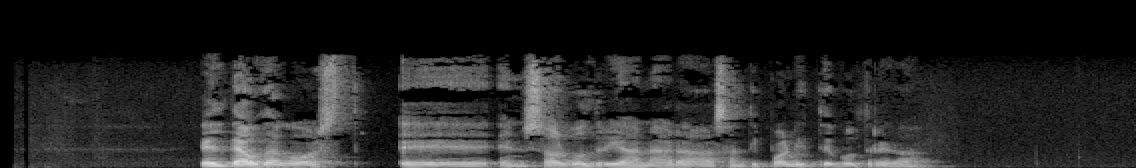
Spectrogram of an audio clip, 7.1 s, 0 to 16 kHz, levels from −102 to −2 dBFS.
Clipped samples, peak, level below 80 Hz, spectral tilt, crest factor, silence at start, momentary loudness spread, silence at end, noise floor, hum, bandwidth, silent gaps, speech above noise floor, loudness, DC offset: under 0.1%; -8 dBFS; -84 dBFS; -4 dB/octave; 24 dB; 1.25 s; 12 LU; 1.3 s; -73 dBFS; none; 11.5 kHz; none; 44 dB; -30 LUFS; under 0.1%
